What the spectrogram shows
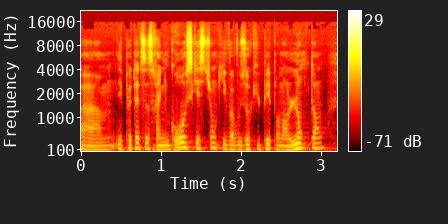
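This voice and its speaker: A fairly quick pace in a Neuchâtel accent, on a very clean recording with a silent background. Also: man. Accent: Swiss French, Neuchâtel. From Switzerland, canton of Neuchâtel. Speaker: guest preacher, charity worker. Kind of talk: sermon. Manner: casual, hesitant with many fillers.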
